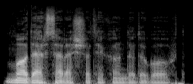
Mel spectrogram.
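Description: A man giving measured, solemn scripted narration of a novel for a radio drama. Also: rumbling low, husky, no room sound, studio quality.

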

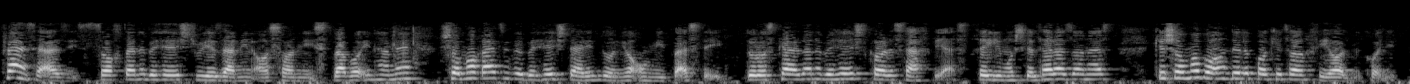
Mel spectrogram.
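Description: A woman reading the lines of a polished young male aristocrat in an ironic, measured way. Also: fairly high pitch, a little mellow, dull audio, natural voice.

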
